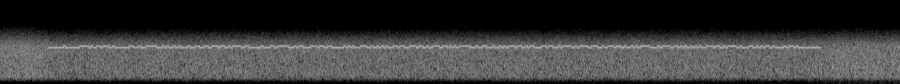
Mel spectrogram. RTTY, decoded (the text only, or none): PTFQI EVUTB VYNYL ARTWJ BLEEN JOERY EUSKG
